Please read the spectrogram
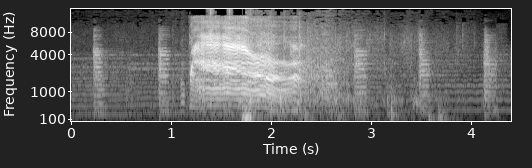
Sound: yowling

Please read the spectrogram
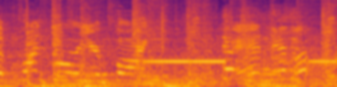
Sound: beep

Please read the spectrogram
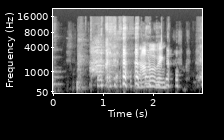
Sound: people laughing

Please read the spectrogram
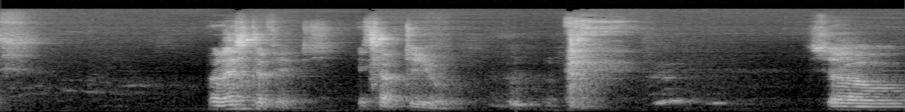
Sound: laughs

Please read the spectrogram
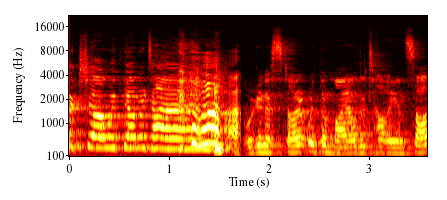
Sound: chuckling

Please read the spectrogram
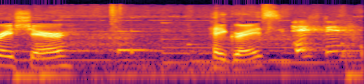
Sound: phone beeps

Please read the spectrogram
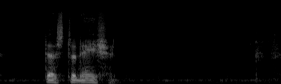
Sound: none

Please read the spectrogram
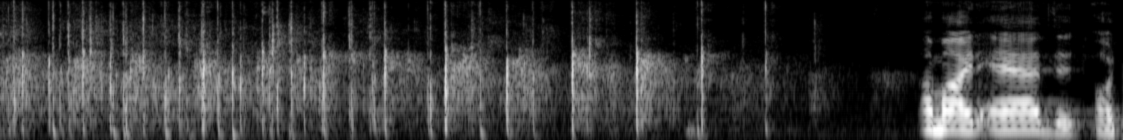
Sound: applause

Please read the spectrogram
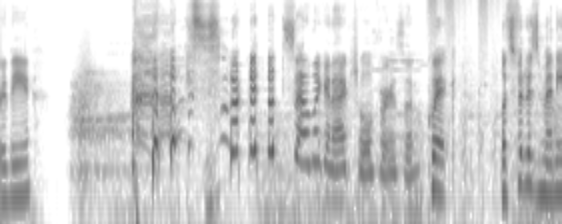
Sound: laughter

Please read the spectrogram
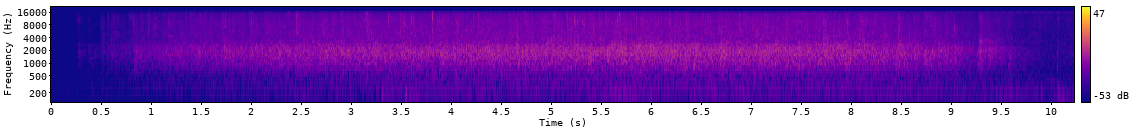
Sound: applause

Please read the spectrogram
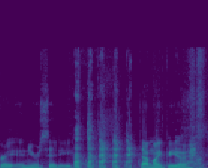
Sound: Ryan laughs

